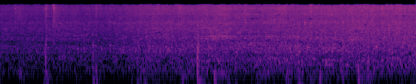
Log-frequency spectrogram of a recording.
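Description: Rocky mountain creek running over stones, a steady rush of water that grows louder over the first few seconds and then holds.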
